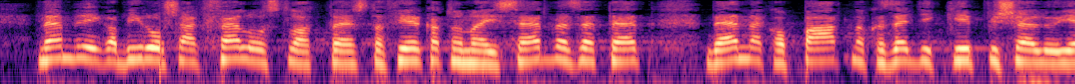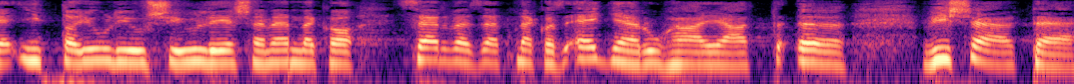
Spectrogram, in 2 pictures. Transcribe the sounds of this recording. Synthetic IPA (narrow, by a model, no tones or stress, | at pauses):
nɛmreːɡɒbiːɾoːʃaːkfɛlo̞slɒt̪ːɒɛst̪ɒfeːrkɒt̪o̞nɒjisɛrvɛzɛt̪ɛt̪d̪ɛɛnːɛkɒpaːrt̪nɒkɒzɛɟːikːeːpʋiʃɛløːjɛʔit̪ːɒjuːliuʃiyleːʃɛnɛnːɛkɒsɛrvɛzɛt̪nɛkɒzɛɟːɛnruɦaːjaːt̪ | ʋiʃɛlt̪ɛ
